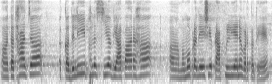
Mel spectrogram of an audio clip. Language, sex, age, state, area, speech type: Sanskrit, female, 18-30, Gujarat, rural, spontaneous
